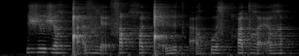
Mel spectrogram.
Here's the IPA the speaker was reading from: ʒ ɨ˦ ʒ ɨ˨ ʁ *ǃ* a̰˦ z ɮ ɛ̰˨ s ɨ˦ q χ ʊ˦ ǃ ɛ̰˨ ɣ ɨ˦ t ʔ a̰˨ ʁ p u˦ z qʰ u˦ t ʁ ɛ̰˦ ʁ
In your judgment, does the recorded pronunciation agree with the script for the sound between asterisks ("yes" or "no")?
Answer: yes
